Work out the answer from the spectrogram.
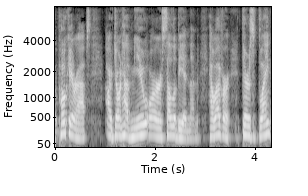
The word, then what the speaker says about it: Celebi: And Celebi, instead of saying Celebi, it goes Pokemon, but it's supposed to rhyme with Togepi.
